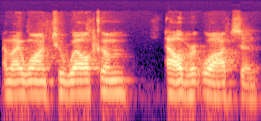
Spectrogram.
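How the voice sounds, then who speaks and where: A man's voice: mid-range voice, little pitch movement, normal speed. A man introducing a guest as interviewer, reading through a list steadily with a few fillers. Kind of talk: scripted introduction.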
